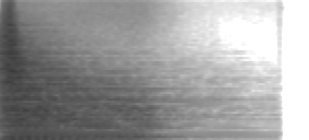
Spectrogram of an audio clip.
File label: C Major; strummed; JGuitar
